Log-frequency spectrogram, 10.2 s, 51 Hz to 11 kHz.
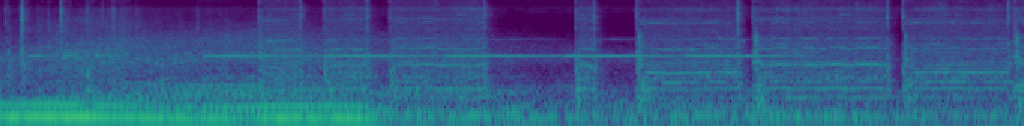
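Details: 2003 Dodge Caravan driver-side window motor, newly installed and tested before door panel refit: steady electric hum runs smoothly a few seconds between switch clicks, no grinding or strain; motor works properly.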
